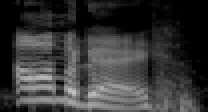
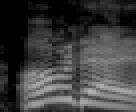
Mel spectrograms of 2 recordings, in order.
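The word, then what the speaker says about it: Amodei: familiar to anyone okay Dario amade say his name with me amade amade a lot of people say it wrong Dario amade was one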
